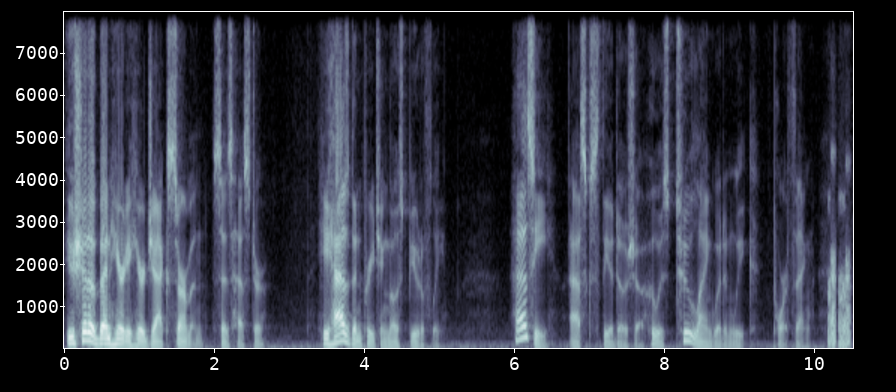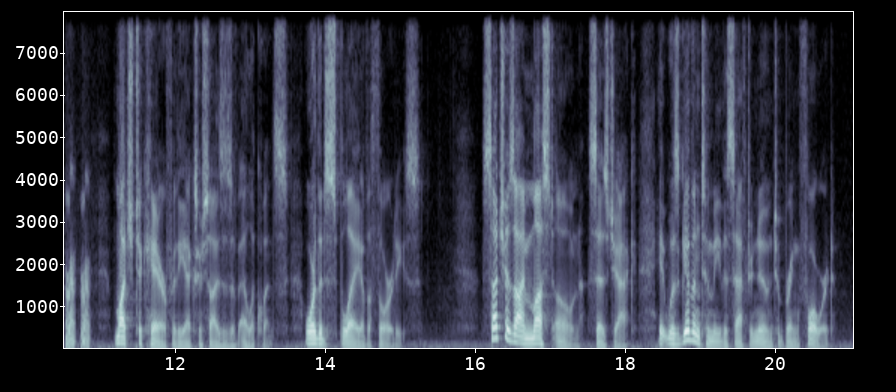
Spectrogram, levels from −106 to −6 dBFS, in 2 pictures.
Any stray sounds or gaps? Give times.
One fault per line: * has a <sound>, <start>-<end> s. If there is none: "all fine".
* has a laugh, 10.2-10.9 s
